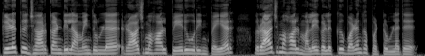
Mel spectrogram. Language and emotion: Tamil, neutral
